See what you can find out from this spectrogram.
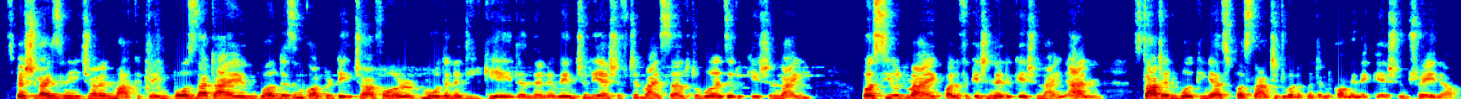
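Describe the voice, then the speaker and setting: A woman's voice: medium pitch, fairly even intonation, fairly quick, darkish tone, poor audio. A woman, leading an English practice session as mentor over a video call, often repeating words as she prompts. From Delhi, India. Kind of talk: hosting a conversation practice session.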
